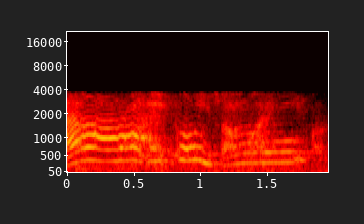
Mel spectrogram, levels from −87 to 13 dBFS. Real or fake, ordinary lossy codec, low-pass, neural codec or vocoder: fake; none; 3.6 kHz; codec, 16 kHz, 2 kbps, FunCodec, trained on Chinese and English, 25 frames a second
